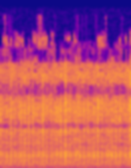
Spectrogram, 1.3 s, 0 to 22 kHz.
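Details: Honda Odyssey 3.5L V6: fast, even ticking at constant pitch over the running engine, from a worn timing belt tensioner; fix is to relieve belt tension via crankshaft (19 mm) and remove the tensioner's two 10 mm bolts.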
